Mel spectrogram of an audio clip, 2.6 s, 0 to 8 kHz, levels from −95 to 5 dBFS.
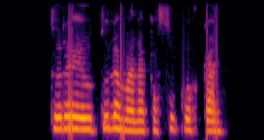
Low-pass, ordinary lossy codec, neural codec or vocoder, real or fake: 7.2 kHz; Opus, 32 kbps; none; real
